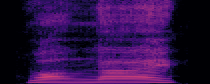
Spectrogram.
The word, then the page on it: 往来: wǎng lái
